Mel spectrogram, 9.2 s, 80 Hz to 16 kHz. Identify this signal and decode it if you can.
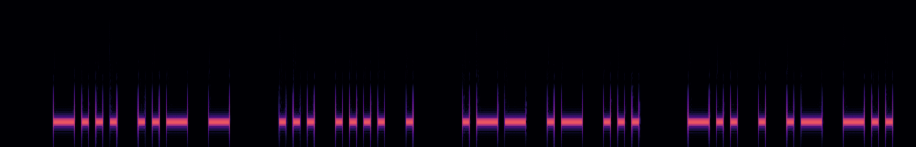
Morse code, heard as a keyed tone, about 17 wpm, 700 Hz. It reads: BUT SHE WAS DEAD
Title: Sentences from Top 1500 Words 17wpm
